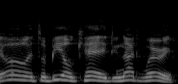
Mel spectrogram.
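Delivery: singsong mock reassurance; reassuring official. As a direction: mimic officials soothing away a complaint. Officials repeat their retold reassurance.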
